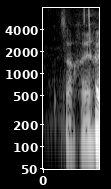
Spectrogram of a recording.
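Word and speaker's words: Sanxenxo: Pero bueno, yo esos lacitos los he comido en Sanjenjo. – Sanjenjo. – Allí en Galicia. Sí. – ¿Cómo pronunciáis de bien, eh? Las jotas fuertes.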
